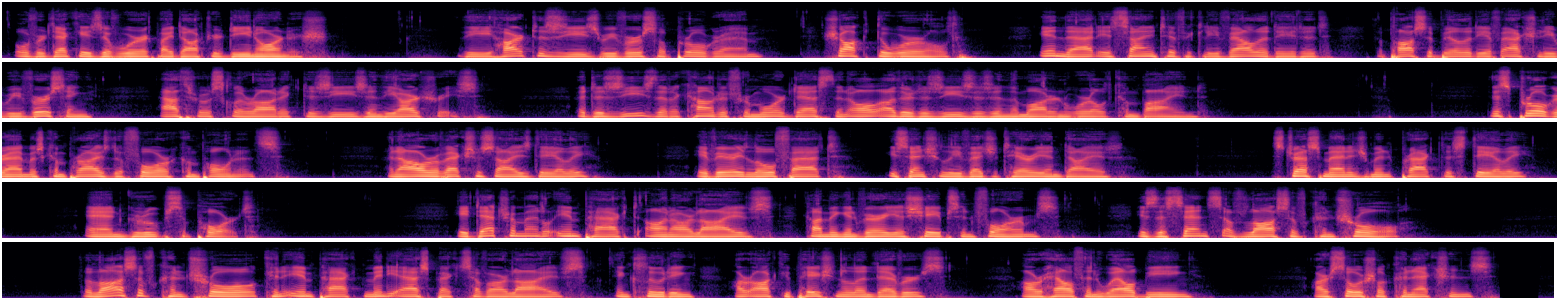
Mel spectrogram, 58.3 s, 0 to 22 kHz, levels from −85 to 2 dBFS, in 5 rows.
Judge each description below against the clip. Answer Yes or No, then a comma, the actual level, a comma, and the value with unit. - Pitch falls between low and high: No, low, 125 Hz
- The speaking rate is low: Yes, slow, 120 wpm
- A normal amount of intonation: Yes, average, 5.0 semitones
